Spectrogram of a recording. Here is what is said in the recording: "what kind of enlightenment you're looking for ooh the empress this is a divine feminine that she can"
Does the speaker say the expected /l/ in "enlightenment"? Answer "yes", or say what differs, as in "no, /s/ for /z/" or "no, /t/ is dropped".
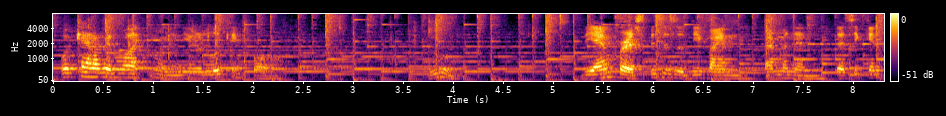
no, /w/ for /l/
